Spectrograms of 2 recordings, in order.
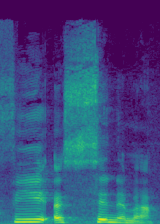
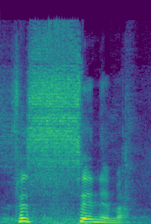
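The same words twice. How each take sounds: First: The two words are kept fully separate. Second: The two words are run together smoothly. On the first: The speaker calls it wrong. "Your language would sound a little bit stilted" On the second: The speaker calls it right. "but we say it في السينما"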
